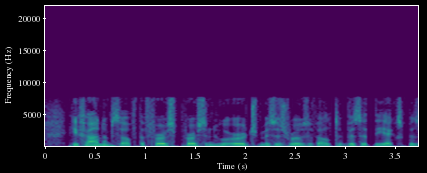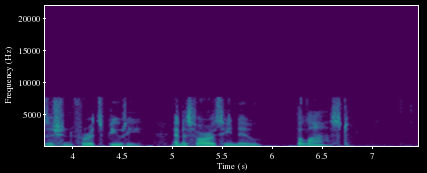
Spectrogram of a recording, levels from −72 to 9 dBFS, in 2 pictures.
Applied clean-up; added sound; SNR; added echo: none; none; none; none.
